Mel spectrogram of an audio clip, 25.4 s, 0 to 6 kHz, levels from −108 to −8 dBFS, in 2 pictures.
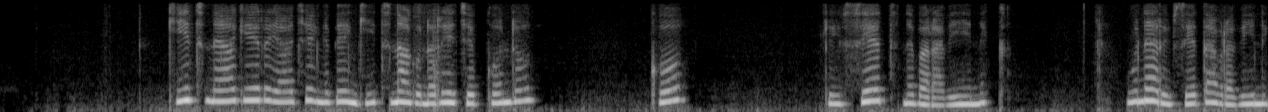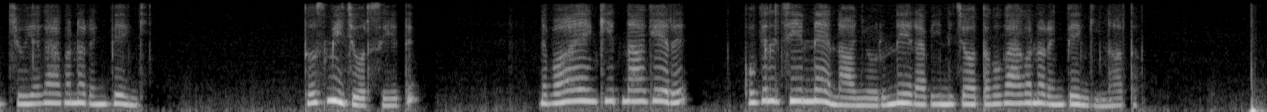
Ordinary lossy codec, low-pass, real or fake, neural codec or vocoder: none; 5.4 kHz; real; none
